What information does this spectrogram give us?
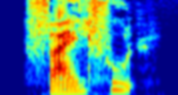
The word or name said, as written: fejlfuld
